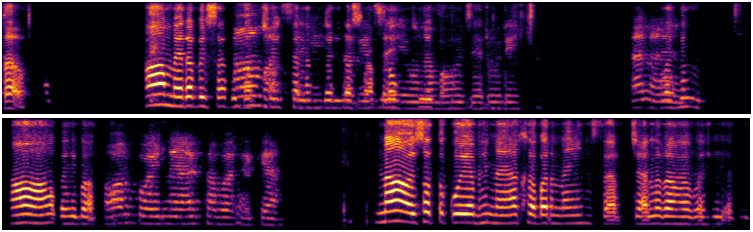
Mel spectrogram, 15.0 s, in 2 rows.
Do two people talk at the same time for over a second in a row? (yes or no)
yes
